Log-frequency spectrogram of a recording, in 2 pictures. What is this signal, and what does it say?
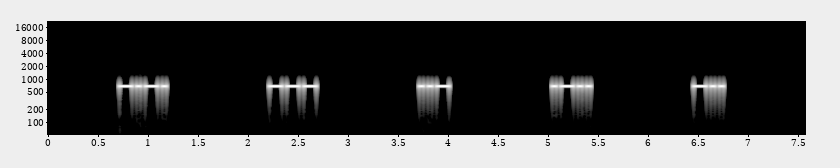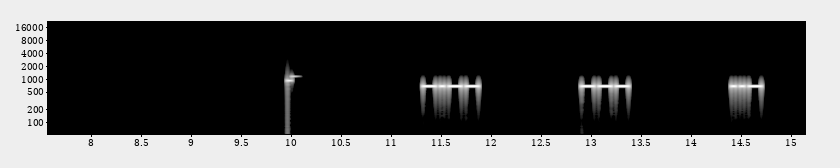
Morse code, heard as a keyed tone, about 27 wpm, spaced as for 8 wpm, 700 Hz. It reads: COULD YOU
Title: 8x Character Spacing - Top 100 Words - 28wpm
